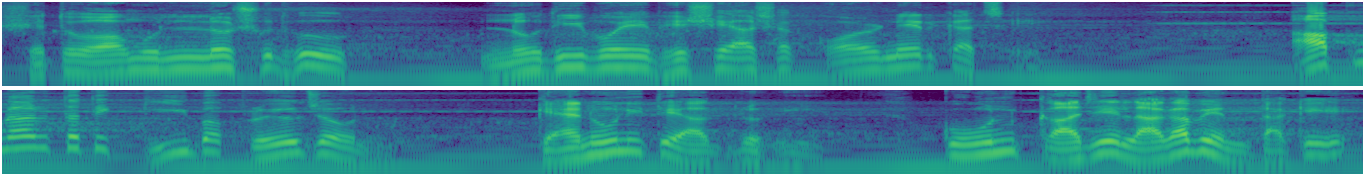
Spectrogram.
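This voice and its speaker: A man playing a proud, wounded, generous epic warrior in formal, declamatory dramatic verse over music. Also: mid-range voice. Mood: shaken, questioning. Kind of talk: dramatic Bengali verse recitation. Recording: studio voice over soft music.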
